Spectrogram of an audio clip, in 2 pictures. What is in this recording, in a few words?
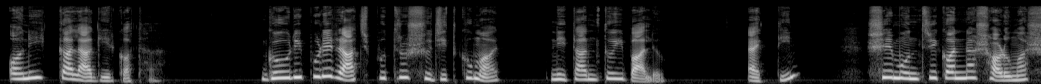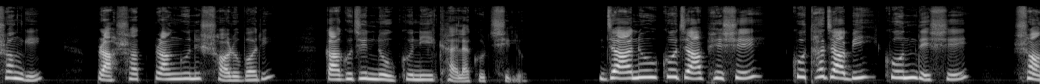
story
